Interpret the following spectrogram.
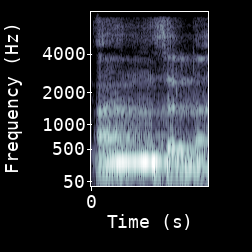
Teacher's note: انزلنا نون ساکن پہ زا آنے کی وجہ سے اخفا ہو رہا ہے، ذات سفید کی آواز سے ادا کریں گے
